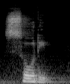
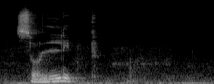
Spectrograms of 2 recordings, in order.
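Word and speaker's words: 솔잎: Next one, I have heard many people pronouncing it sorip, but it's solip.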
